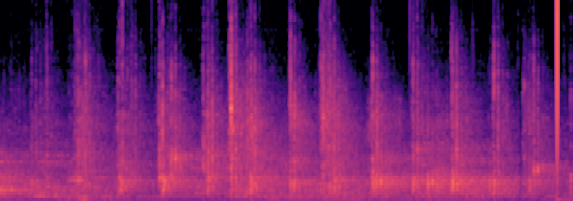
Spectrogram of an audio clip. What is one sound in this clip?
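Scattered hands clap in a large hall.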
